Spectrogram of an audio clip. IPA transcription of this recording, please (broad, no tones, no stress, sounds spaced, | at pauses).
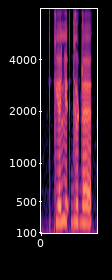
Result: kʲ ɛ lʲ ɛ ʔ ɡʲ ɯ ɖ ɛ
